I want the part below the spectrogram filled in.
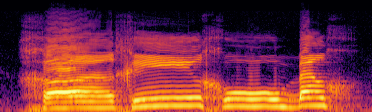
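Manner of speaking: "Kha, khi, khu, bakh" in a raspy long-vowelled chant; swung syllables. Shown as a demonstration. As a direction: swing through "Kha, khi, khu, bakh", rasping each kh. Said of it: "gabungkan dengan ayu-ayun". ("Kha, khi, khu, bakh" diayun bersambung)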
